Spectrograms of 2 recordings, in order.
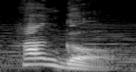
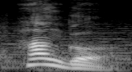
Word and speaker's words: Hangul: The first block makes the sounds h, a, and n, forming the syllable Han, which in the Korean language means great. Now let's put together its second half with g, e, o to say geul, which translates as script.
